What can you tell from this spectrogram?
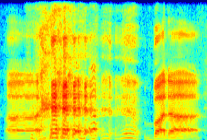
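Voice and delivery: real burst of loud laughter. Real, not acted. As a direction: crack up out loud.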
